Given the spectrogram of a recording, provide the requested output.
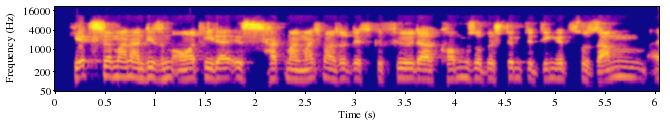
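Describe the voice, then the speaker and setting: A man with a plain, everyday voice, medium pitch, moderate pace, hardly any pauses and very even loudness. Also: fairly even intonation. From eastern Germany, Potsdam. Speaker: museum director and art historian. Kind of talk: interview.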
